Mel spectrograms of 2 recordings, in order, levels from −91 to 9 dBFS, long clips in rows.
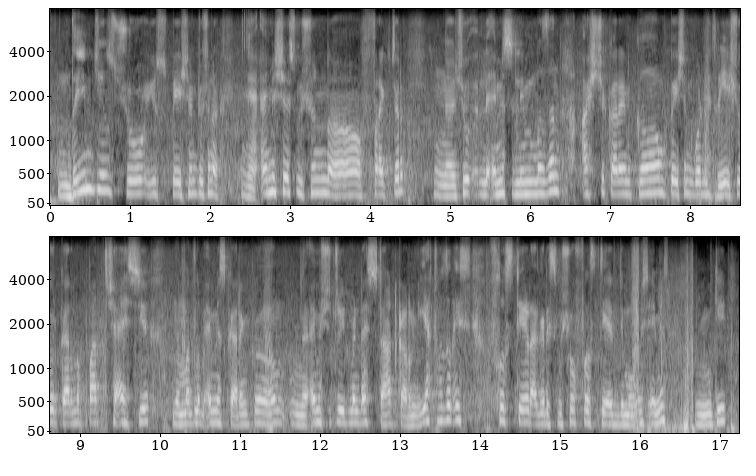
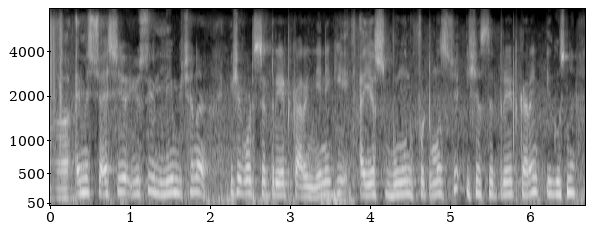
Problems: constant background noise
